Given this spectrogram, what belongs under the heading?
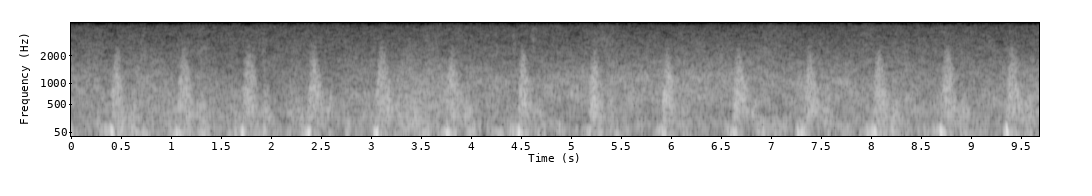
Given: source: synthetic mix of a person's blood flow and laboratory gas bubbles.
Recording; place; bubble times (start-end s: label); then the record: Doppler ultrasound of blood flow; subclavian vein
no bubbles
From the record:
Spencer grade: 0 (complete lack of bubble signals)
